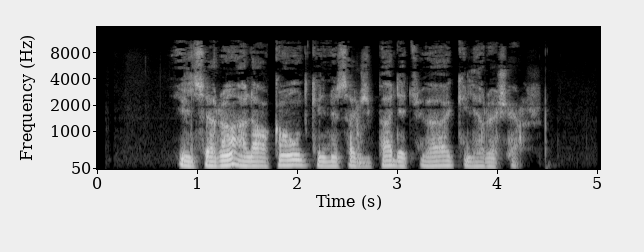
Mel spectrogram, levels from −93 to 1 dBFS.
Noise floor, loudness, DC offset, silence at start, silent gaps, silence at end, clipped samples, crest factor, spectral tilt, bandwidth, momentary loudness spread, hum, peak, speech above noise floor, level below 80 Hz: -67 dBFS; -21 LUFS; under 0.1%; 0.8 s; none; 0.65 s; under 0.1%; 18 dB; -6.5 dB/octave; 11.5 kHz; 11 LU; none; -2 dBFS; 46 dB; -56 dBFS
